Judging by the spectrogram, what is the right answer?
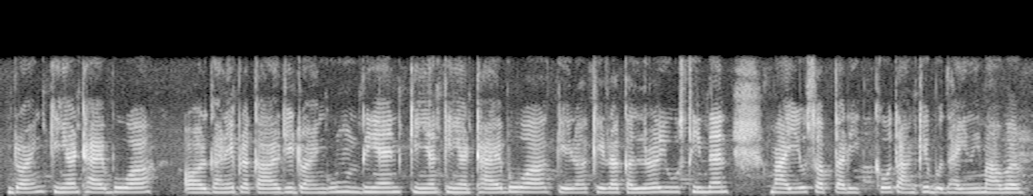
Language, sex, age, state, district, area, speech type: Sindhi, female, 18-30, Madhya Pradesh, Katni, urban, spontaneous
